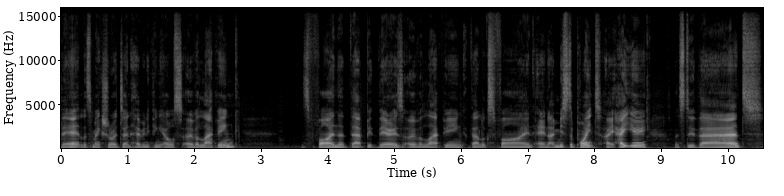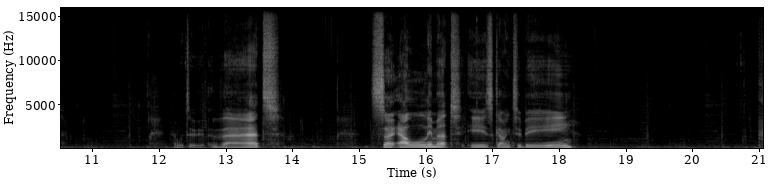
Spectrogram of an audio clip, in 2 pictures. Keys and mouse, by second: 6.8 ctrl+z, 7.2 click, 8.1 alt+shift+click, 8.6-10.1 drag, 10.5 click, 13.2 shift+middle click, 14.5 shift+middle click, 16.0 ctrl+b.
